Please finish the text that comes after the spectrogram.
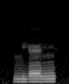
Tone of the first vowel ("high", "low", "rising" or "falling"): high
